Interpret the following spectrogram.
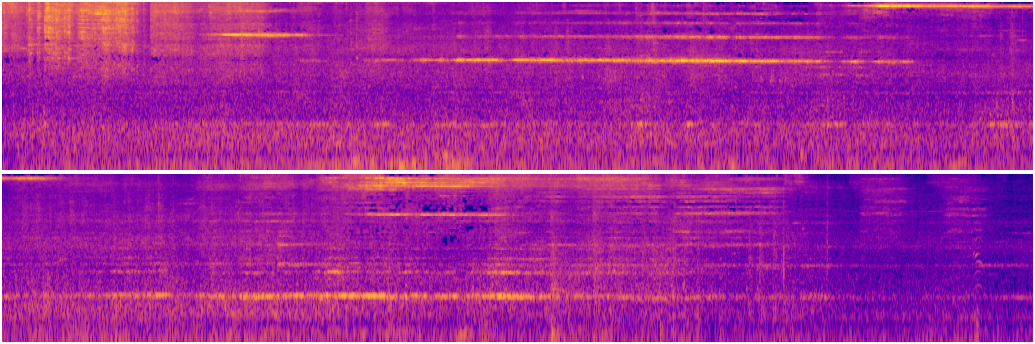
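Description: Freight cars rolling past with a steady low rumble, their wheels giving off long, high, steady squeals that fade in and out, several pitches overlapping.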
